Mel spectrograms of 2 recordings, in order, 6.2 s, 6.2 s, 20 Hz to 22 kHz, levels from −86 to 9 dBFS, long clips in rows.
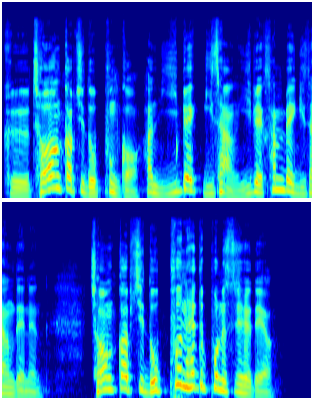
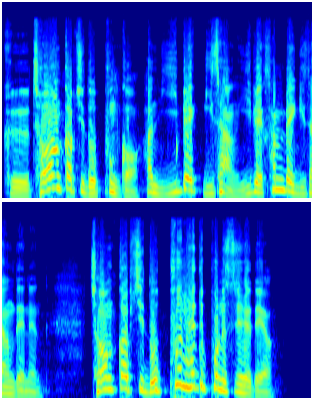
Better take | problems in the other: first | distortion; slight; 7% of the sound clipped

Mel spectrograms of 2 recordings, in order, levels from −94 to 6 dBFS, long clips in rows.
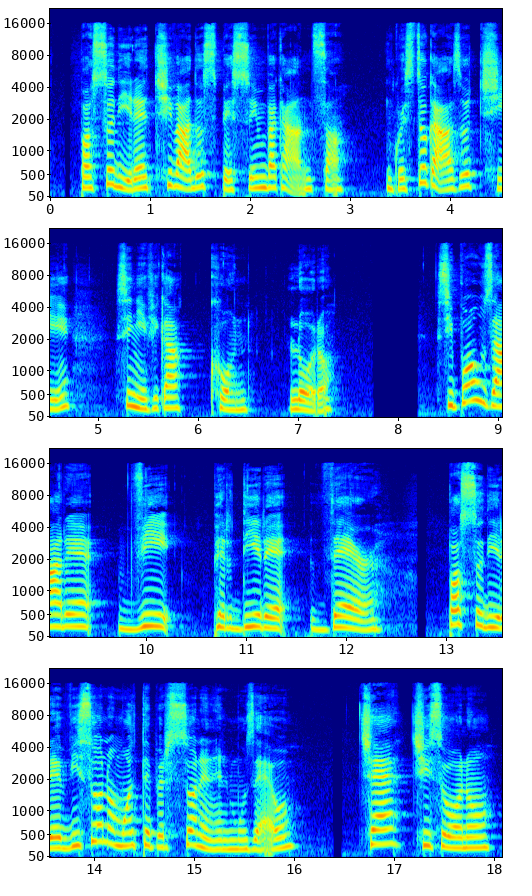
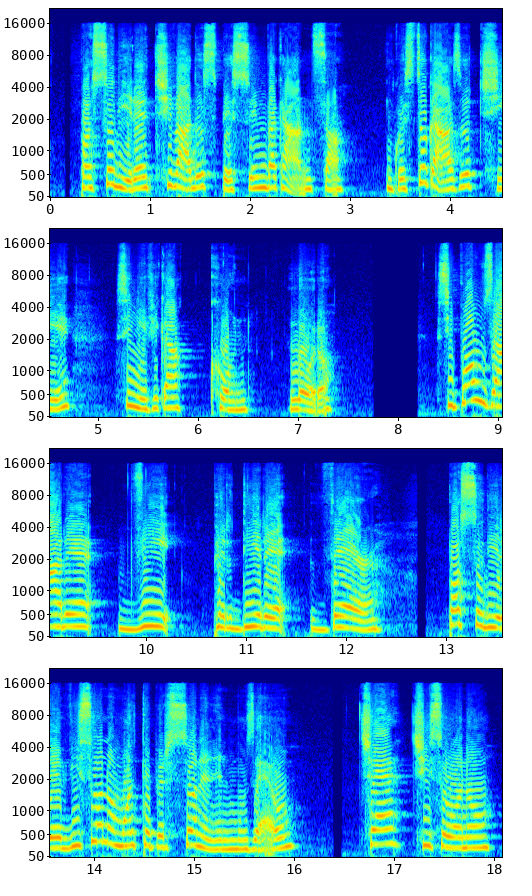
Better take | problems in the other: first | distortion; heavy; 14% of the sound clipped

